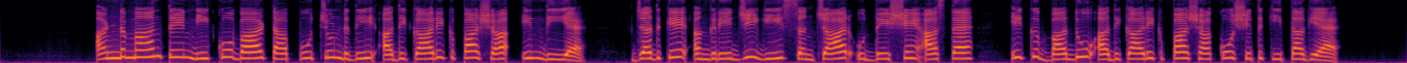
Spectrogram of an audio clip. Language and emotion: Dogri, neutral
